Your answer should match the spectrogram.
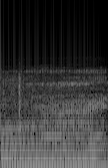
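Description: A loud, steady low rumble, with nothing above a middling pitch.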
